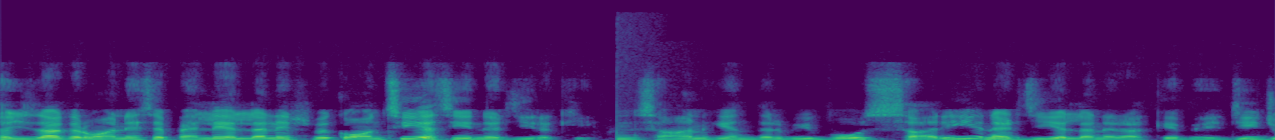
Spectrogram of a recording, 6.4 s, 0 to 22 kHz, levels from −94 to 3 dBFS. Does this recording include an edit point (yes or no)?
yes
